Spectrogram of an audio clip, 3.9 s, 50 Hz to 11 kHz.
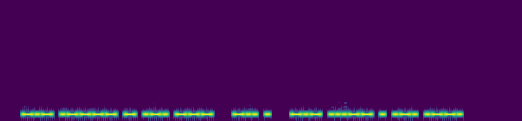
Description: Morse code, heard as a keyed tone, about 52 wpm, 700 Hz. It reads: K1TRO DE K3ERP
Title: USA Callsign DE Callsign 50wpm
